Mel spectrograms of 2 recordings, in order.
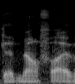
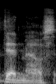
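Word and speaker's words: deadmau5: equals 12 features cth someone's gonna freak out when you pronounce it dead mouth 5 I hope you know that I know it's dead mouse it's dead mouse someone's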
